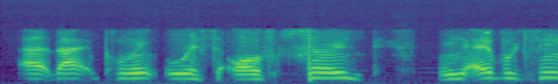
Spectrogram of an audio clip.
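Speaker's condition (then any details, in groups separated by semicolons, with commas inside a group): Cerebral palsy; 32 years since onset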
